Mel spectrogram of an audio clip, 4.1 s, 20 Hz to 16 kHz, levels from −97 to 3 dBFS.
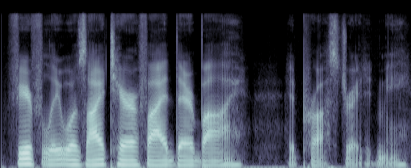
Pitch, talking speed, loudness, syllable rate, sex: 100 Hz, 115 wpm, -19 LUFS, 4.4 syllables/s, male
